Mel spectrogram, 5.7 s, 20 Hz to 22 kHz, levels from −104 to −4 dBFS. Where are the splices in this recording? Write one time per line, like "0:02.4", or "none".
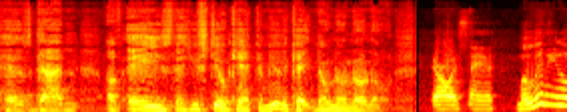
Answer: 0:04.1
